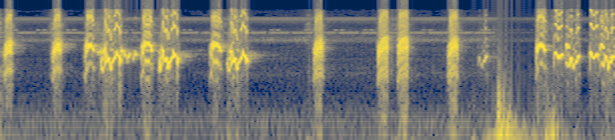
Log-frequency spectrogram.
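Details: Sooty-headed bulbul, or kutilang, calling in a bird-trapping lure recording: repeated bright chirps and short twittering phrases, with a brief low thump near the end.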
